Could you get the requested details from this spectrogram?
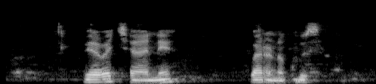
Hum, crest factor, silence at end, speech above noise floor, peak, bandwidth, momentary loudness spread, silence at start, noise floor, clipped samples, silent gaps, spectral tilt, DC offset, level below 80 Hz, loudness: none; 16 dB; 0.35 s; 41 dB; -2 dBFS; 7.4 kHz; 8 LU; 0.15 s; -57 dBFS; under 0.1%; none; -5.5 dB/octave; under 0.1%; -54 dBFS; -17 LUFS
